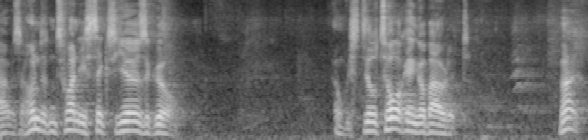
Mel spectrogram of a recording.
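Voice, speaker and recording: With a British accent, a man speaks at a moderate pace. His pitch is fairly high, with ordinary variation. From UK. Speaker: company CEO. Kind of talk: conference presentation.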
